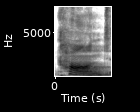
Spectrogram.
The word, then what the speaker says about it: can't: takes some practice okay can is generally a more open vowel can and can't is longer because it's a bit longer and it's more like um can't it's not so open okay can can't you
